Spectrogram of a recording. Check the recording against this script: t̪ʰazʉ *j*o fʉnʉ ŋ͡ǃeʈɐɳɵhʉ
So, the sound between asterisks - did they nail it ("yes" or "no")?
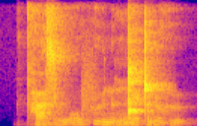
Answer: no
